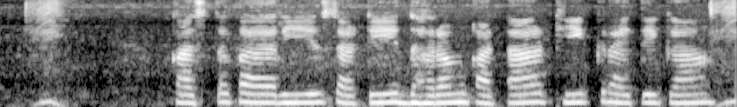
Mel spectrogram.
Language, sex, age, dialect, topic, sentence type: Marathi, female, 25-30, Varhadi, agriculture, question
